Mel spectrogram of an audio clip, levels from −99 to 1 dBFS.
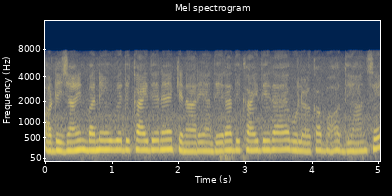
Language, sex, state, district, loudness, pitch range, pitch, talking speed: Hindi, female, Chhattisgarh, Bilaspur, -13 LUFS, 190-210 Hz, 205 Hz, 215 wpm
